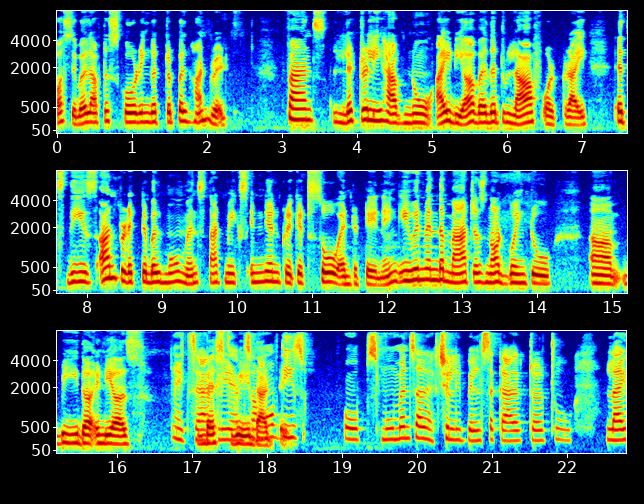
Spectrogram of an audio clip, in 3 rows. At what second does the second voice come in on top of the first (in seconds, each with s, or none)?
17.1 s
